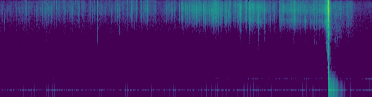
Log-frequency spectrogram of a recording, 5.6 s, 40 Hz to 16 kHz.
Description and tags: rustle.Foam Rip 1
recordings of various rustling sounds with a stereo Audio Technica 853A
foam, noise, rip, rustle, scratch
